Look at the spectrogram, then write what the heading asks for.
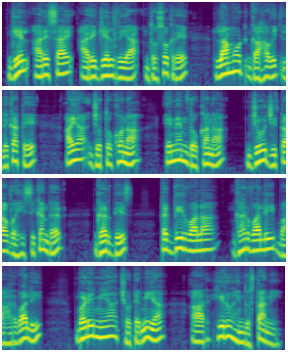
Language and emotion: Santali, neutral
